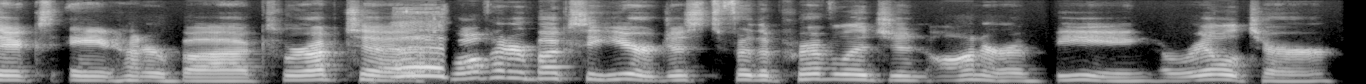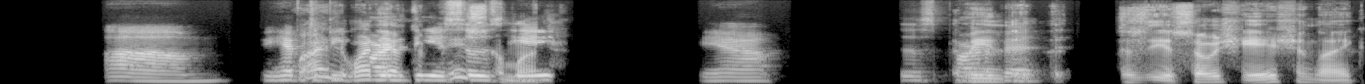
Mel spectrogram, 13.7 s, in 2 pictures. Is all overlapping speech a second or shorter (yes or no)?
no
